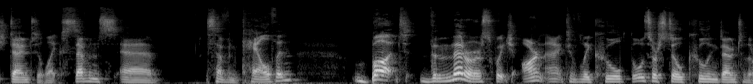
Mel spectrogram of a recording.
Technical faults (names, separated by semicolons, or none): sudden gain jump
